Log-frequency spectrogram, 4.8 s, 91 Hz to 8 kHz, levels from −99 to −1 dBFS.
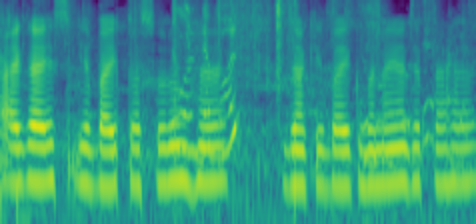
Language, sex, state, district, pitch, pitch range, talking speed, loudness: Hindi, female, Bihar, Katihar, 210 Hz, 200-215 Hz, 165 wpm, -17 LUFS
